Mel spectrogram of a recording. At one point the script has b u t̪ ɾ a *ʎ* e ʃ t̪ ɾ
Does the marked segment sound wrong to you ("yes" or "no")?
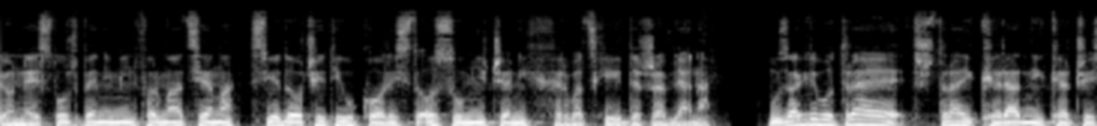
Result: yes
